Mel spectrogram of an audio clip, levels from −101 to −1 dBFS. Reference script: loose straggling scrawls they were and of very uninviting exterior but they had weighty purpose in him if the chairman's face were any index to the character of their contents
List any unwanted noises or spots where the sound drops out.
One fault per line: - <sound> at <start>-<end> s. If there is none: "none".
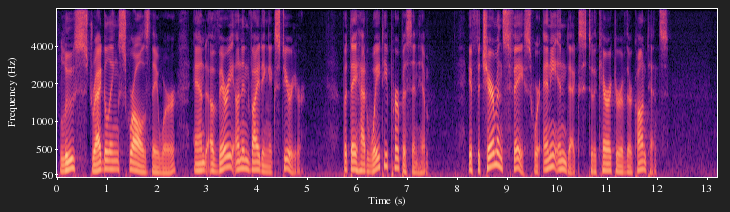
none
